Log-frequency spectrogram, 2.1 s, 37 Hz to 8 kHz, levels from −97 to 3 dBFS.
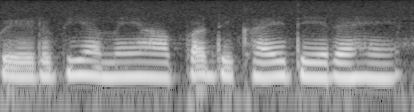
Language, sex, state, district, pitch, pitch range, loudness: Hindi, female, Chhattisgarh, Bilaspur, 200 Hz, 195-210 Hz, -14 LUFS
